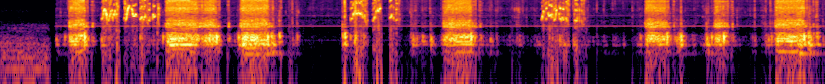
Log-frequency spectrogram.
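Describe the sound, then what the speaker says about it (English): A sewing machine stitches across a fabric seam in short, rapid whirring bursts separated by brief pauses, close and fairly loud with no talk. "we're going to stitch across."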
